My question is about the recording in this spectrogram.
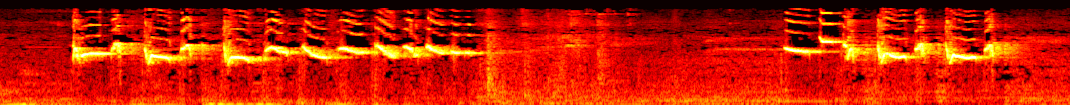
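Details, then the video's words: Greater green leafbird delivering spirited jamtrok song with ciblek mimicry and rolls: choppy, swooping whistled notes for three seconds, a quiet gap, then another burst of rapid chirps. "CUCAK IJO GACOR JAMTROK ISIAN CIBLEK DAN NGEROLL"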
